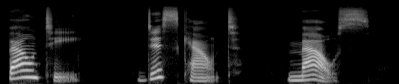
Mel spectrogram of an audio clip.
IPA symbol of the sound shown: aʊ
